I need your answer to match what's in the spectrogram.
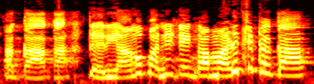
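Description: A woman voicing a guilty, sheepish village man who begs his elder sister for forgiveness, in a put-on low pleading voice. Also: very animated, very fast. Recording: loud background noise.

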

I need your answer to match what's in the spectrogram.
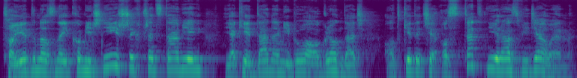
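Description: A man putting on a boastful middle-aged neighbor who loves to needle people, loud and jeering, pitched well above the reader's own voice, all of it from a storybook read aloud. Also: a little slow, few pauses. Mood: mocking.

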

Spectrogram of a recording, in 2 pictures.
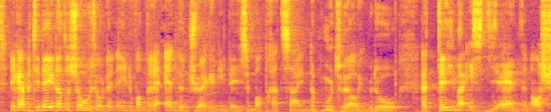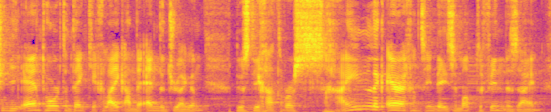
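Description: A young man gives casual gaming commentary at a medium pitch. He is excitable and jokey, addressing viewers directly and mixing in English slang. Faint music plays behind his voice. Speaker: gaming video host. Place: indoor room.

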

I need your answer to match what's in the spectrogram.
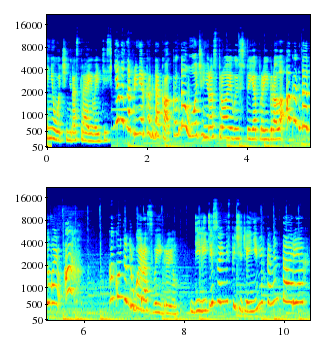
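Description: A woman's voice: high voice, fairly bright tone. A young woman giving playful, chatty, exclamatory commentary as a gaming host, in a casual Let's Play style. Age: young adult. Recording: music behind the voice. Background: game music.

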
